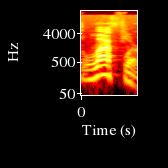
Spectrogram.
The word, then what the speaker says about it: Loeffler: It's Leffler. Imagine the O's not there.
